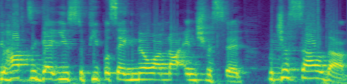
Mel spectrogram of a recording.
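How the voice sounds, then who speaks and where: Very fast speech comes from a woman with a fairly high pitch. Noticeable background noise is present. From Ireland. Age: young. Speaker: property broker. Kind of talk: interview. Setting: property office.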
